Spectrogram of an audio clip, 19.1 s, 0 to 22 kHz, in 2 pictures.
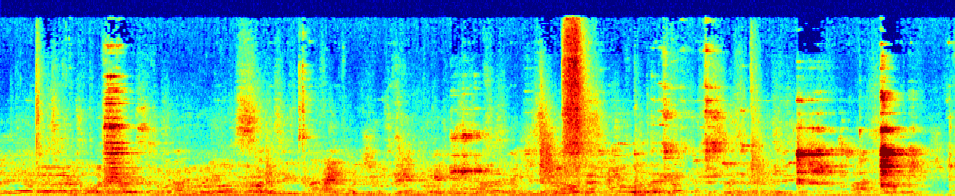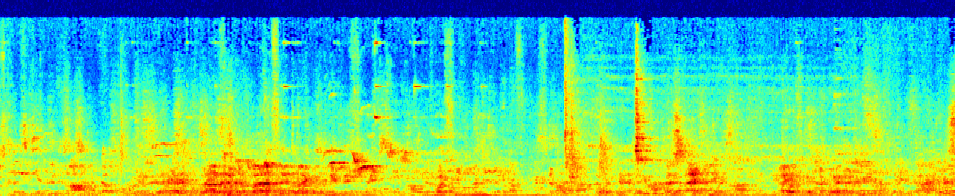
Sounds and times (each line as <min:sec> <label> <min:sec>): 0:00.0 crowded cafe ambience 0:19.1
